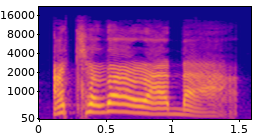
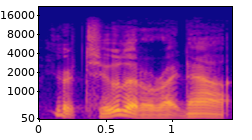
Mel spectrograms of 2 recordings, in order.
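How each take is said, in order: First: Put-on high, loud little toddler. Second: Said in the usual way. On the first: Shown as a demonstration. Voice teacher showing a too-little kid, toddler voice. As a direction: squeal it in baby talk. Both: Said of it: "like a toddler".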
